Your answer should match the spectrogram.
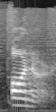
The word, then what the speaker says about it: honor: Esta regla tiene estas excepciones en las que la H no tiene sonido. Hour, air, honest, honor.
